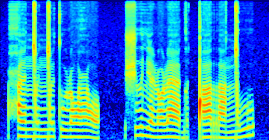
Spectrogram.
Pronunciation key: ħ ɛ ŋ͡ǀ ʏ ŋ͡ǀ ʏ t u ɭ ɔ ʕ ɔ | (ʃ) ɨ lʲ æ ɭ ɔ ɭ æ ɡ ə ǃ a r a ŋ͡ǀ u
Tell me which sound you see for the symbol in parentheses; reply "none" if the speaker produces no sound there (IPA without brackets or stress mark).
ʃ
